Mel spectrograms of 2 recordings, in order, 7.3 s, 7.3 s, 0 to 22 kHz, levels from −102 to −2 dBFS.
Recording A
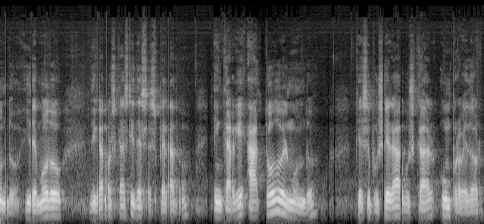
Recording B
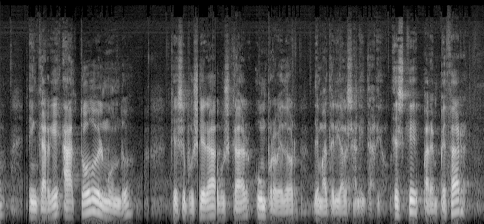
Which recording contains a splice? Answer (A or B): B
